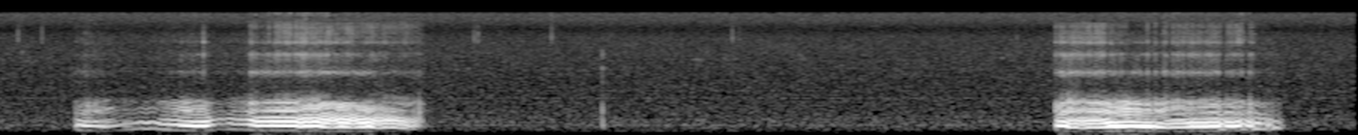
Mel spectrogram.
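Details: Sleeping dog snoring: two long, rattling, throaty snores separated by a quiet pause.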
